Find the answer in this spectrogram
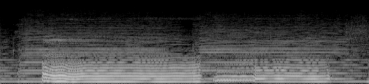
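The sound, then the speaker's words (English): An NHL hockey goal horn blares in long, loud, low-pitched blasts rich in harmonics, the tone shifting slightly between sustained sections over several seconds, with no voices. “The goal horns are coming back.”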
